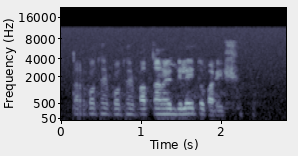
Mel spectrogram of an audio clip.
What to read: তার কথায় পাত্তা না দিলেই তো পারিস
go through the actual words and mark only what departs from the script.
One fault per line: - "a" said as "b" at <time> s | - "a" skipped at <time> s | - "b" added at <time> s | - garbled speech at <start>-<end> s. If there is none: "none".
- "কথায়" added at 0.7 s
